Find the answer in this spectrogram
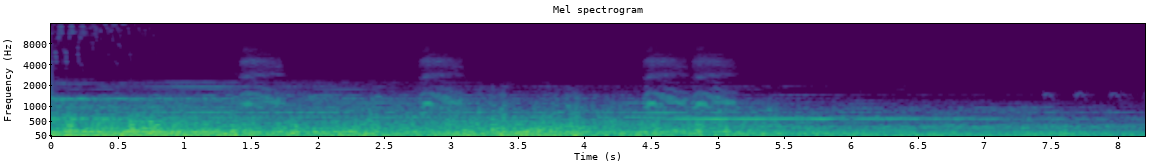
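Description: A crow cawing four times, two single caws and then a quick pair, over a deep rumbling drone of horror-style intro music that slowly fades toward the end.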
